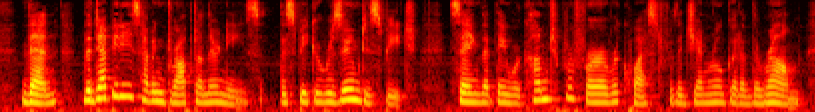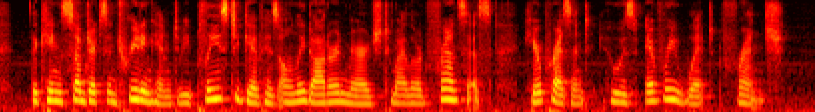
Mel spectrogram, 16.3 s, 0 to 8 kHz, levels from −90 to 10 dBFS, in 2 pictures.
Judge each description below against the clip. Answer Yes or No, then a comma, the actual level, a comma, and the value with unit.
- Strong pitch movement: No, average, 3.6 semitones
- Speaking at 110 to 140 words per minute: No, average, 200 wpm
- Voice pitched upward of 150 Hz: Yes, medium, 185 Hz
